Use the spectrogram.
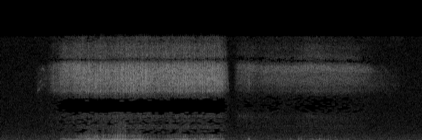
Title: Indigo the snoring dog!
